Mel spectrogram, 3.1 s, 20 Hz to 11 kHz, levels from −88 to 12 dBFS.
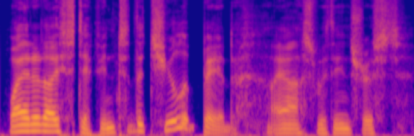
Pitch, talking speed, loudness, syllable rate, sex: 130 Hz, 230 wpm, -19 LUFS, 6.2 syllables/s, male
